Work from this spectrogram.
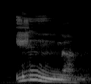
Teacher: ان نون مشدد، اس میں غنہ کریں گے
